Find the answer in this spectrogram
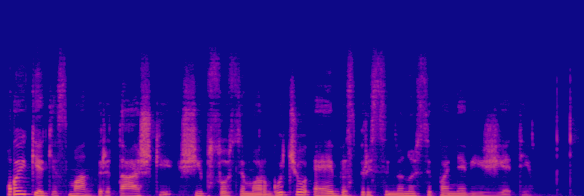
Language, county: Lithuanian, Marijampolė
